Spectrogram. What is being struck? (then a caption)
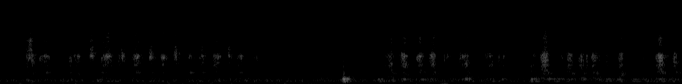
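Black-coated scratch-art paper card scraped with a wooden stylus. A wooden stylus scratches leaves and fine details into a thin black-coated scratch-art card in a spiral book lying flat. Quick, repeated scratch strokes come in three short runs separated by brief pauses, each a dry, raspy rasp centered around 1.4 kHz with bright hiss above. The strokes are quiet and end sharply with no ring.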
